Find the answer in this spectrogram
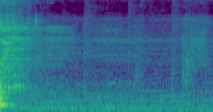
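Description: Near silence: quiet room tone after the last word of speech trails off, with a faint soft tap near the end.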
